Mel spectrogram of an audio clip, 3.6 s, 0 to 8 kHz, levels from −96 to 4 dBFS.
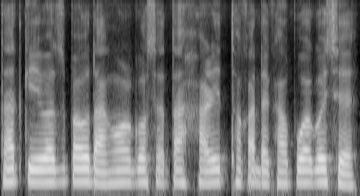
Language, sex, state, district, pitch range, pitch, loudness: Assamese, male, Assam, Hailakandi, 140-150 Hz, 145 Hz, -16 LUFS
